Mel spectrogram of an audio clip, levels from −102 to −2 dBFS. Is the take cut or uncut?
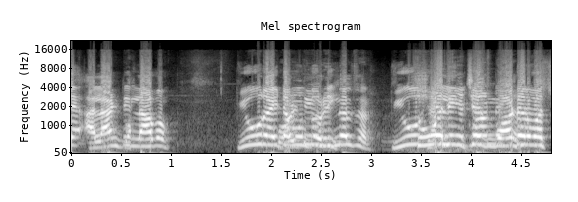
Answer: cut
